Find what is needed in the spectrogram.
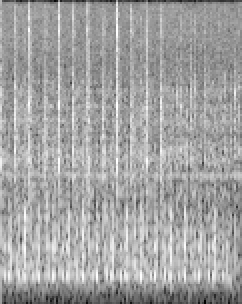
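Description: Brother DreamWeaver XE computerized sewing machine running, stitching out a decorative stitch pattern: a steady motor hum with a rapid, even needle clicking.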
